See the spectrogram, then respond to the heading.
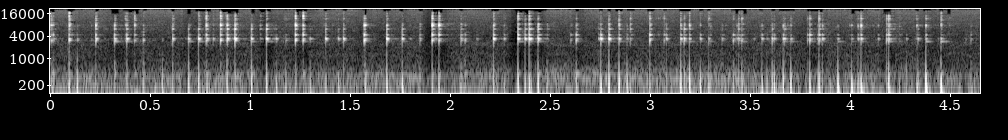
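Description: A textured glass jar is tapped, scraped and rattled in quick succession. Fast, uneven taps and rattles mix bright glassy clinks with dull low thumps, each dying away almost at once.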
